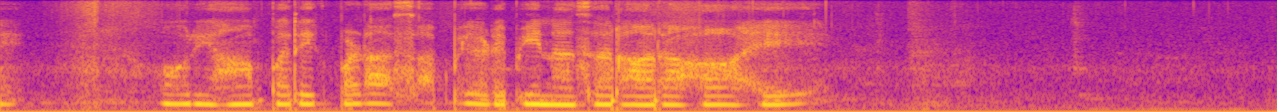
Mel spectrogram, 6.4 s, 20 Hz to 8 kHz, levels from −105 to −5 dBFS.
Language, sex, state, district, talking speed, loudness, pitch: Hindi, female, Rajasthan, Jaipur, 110 wpm, -16 LUFS, 230 Hz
